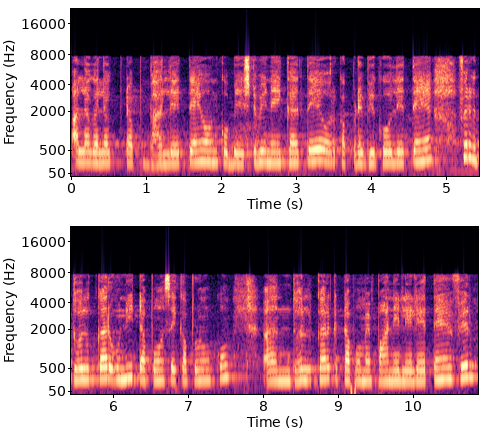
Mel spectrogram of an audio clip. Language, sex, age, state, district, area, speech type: Hindi, female, 18-30, Madhya Pradesh, Hoshangabad, urban, spontaneous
